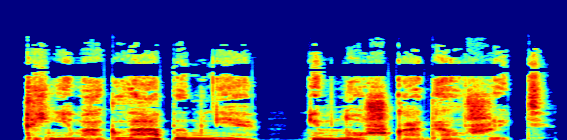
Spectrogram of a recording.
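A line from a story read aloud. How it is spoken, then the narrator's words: Whispered question. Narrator (Russian): Внезапно она перешла на шепот и спросила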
